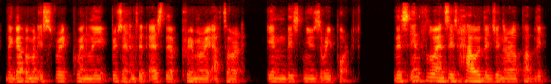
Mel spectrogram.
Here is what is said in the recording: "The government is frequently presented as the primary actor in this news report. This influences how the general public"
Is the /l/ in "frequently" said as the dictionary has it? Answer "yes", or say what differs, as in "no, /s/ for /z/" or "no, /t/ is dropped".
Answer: yes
